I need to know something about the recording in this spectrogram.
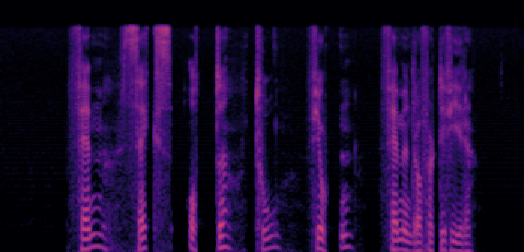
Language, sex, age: Norwegian, male, 38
